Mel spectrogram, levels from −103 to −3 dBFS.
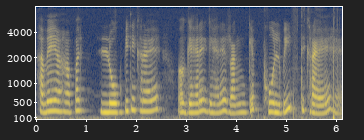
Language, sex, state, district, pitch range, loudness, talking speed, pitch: Kumaoni, male, Uttarakhand, Uttarkashi, 235-280 Hz, -19 LUFS, 165 wpm, 255 Hz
